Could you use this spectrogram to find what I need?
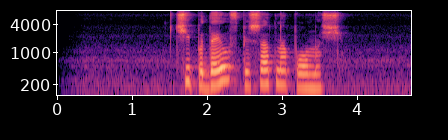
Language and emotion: Russian, neutral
